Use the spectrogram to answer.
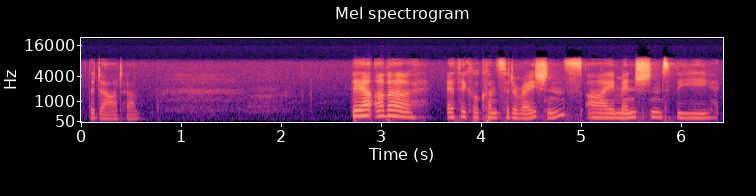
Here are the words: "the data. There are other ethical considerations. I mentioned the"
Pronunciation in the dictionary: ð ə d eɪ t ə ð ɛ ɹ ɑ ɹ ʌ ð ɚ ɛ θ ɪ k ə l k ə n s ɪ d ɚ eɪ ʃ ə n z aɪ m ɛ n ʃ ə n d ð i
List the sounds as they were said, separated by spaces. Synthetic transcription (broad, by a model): ð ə d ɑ t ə ð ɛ ɹ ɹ ʌ ð ɚ ɛ θ ɪ k ə l k ə n s ɪ d ɚ eɪ ʃ ə n z aɪ m ɛ n ʃ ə n ð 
